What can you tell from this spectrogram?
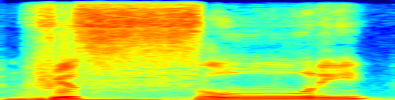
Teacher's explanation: tidak hanya fis-suri tapi fis-suri. S-nya ngalir dulu ya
